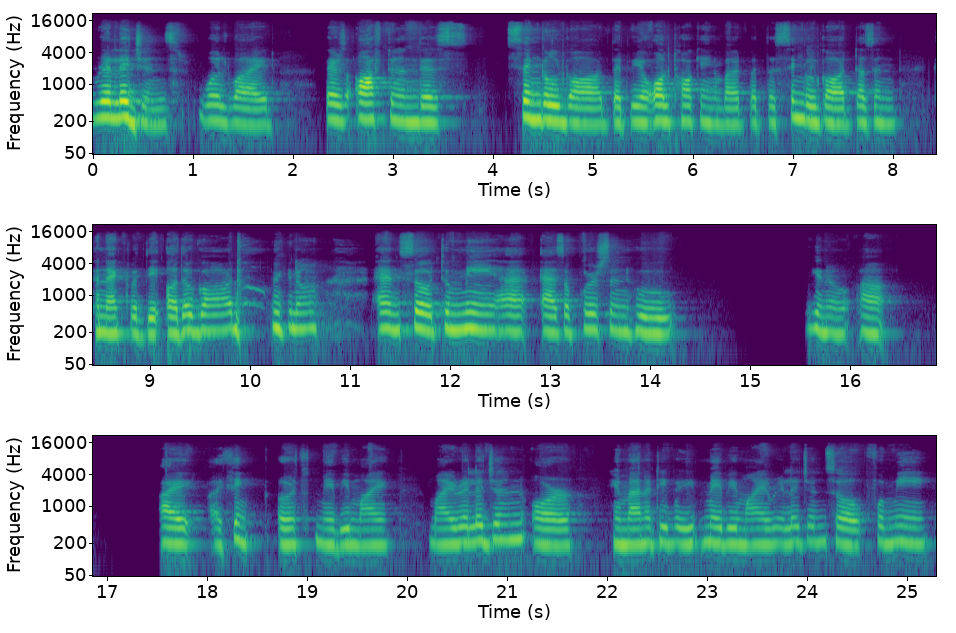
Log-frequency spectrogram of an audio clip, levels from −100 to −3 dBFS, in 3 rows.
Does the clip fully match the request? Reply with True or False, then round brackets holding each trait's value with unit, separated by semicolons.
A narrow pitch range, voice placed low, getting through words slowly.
False (2.3 semitones; 195 Hz; 130 wpm)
